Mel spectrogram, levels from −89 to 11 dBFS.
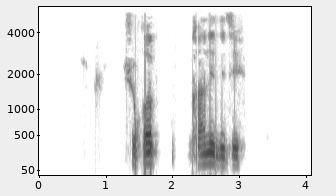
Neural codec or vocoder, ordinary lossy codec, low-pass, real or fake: none; MP3, 48 kbps; 5.4 kHz; real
